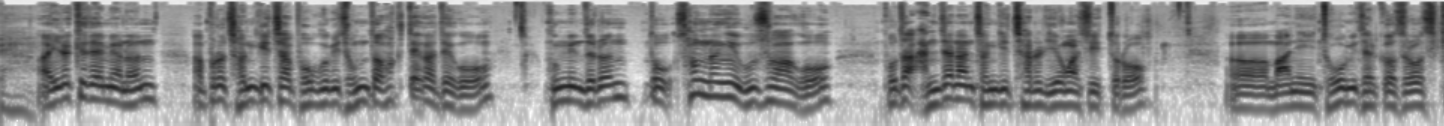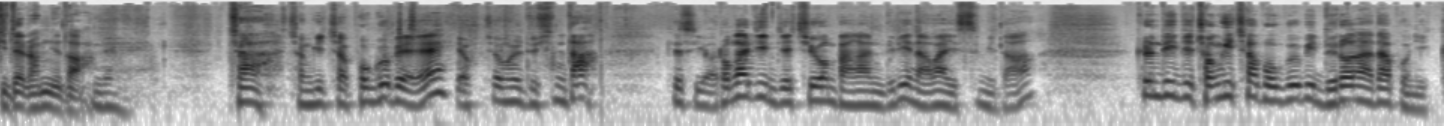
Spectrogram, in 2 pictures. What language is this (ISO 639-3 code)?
kor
